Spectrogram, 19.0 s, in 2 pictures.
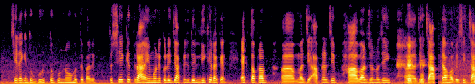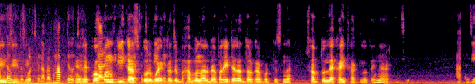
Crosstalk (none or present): present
